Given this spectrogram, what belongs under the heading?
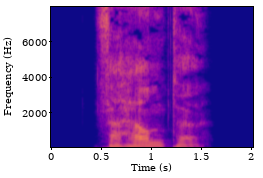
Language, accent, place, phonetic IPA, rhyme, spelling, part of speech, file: German, Germany, Berlin, [fɛɐ̯ˈhɛʁmtə], -ɛʁmtə, verhärmte, adjective, De-verhärmte.ogg
- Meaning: inflection of verhärmt: 1. strong/mixed nominative/accusative feminine singular 2. strong nominative/accusative plural 3. weak nominative all-gender singular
